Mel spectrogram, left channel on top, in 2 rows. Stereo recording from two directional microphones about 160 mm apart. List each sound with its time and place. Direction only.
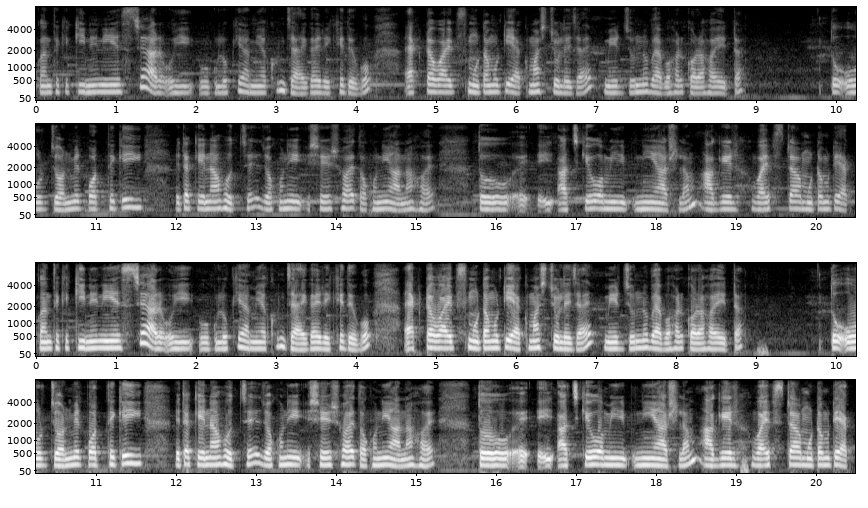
0.0 s speech: 40° right (ahead or behind)
9.9 s speech: 35° right (ahead or behind)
